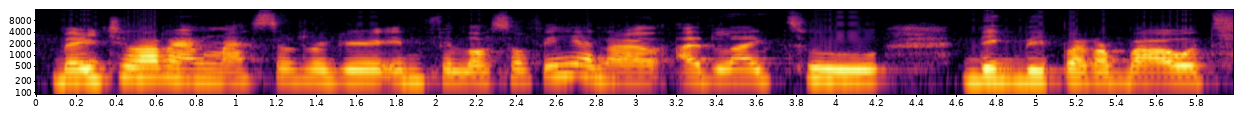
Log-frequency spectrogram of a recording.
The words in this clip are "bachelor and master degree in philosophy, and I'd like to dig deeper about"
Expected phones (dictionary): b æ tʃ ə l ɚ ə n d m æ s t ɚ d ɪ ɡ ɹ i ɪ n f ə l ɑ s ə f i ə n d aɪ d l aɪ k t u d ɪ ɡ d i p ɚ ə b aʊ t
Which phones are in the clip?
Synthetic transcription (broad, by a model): b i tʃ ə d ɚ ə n m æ s t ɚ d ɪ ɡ i ɪ n f ə l ɑ s ə f i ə n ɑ aɪ d l aɪ k t u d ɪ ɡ d i p ɚ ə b aʊ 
